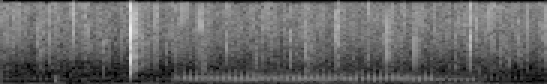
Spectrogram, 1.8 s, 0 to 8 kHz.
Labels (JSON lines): {"label": "biophony, croak", "recorder": "SoundTrap 500"}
